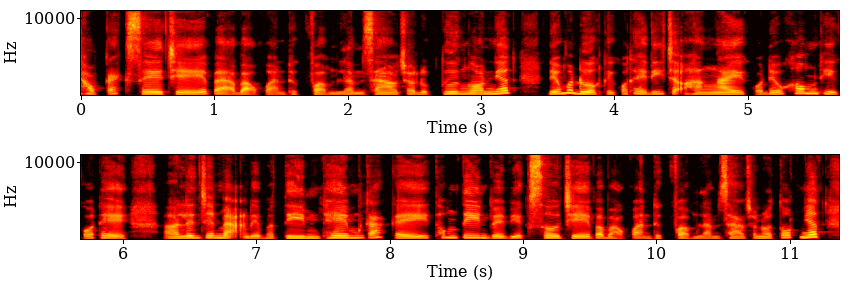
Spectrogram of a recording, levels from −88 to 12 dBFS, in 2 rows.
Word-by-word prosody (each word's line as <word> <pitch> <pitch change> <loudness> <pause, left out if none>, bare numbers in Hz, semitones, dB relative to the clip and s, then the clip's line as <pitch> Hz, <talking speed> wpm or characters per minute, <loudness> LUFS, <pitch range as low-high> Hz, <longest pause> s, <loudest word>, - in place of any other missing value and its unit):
học 235 -4 0
cách 235 +3 -2
xê 240 -2 +5
chế 205 +3 +2
và - - +3
bảo - - +2
quản - - -6
thực - - -12
phẩm 150 -2 -1
làm 155 0 -6
sao 205 +3 +2
cho 200 0 -1
được 165 -3 -8
tươi 230 0 +1
ngon 225 0 0
nhất. 315 +5 +3 0.2
Nếu 230 +4 +2
mà 345 - +3
được 230 -6 +4
thì 195 - -6
có 235 +5 -8
thể 255 -7 -2
đi 215 +3 -4
chợ - - +1
hàng 200 0 -1
ngày, 195 0 +4
còn 200 +1 -7
nếu 220 +2 -2
không 290 0 0
thì 225 -5 -3
có 200 - -2
thể, 230 - +1 0.3
à, 175 -1 -1
lên 235 +4 +2
trên 240 -1 0
mạng 230 - +4
để 160 - -2
mà 160 - -10
tìm 200 -3 +1
thêm 235 +1 +1
các 285 +5 -1
cái 200 0 +2
thông 260 -2 -5
tin 255 -3 +1
về 185 -4 -1
việc 165 -1 -2
sơ 230 -1 +5
chế 195 -4 +2
và 225 - +2
bảo 185 - -5
quản 145 0 -4
thực 165 -1 -11
phẩm 155 - -1
làm 155 0 -9
sao 195 +3 0
cho - - -4
nó 180 - -4
tốt 280 +9 -3
nhất, 315 +4 +4
215 Hz, 310 wpm, -24 LUFS, 185-235 Hz, 0.3 s, xê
